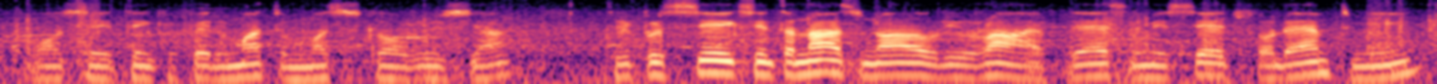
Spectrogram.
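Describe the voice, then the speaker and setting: A man's medium-pitched voice at a fairly quick pace, with fairly even intonation, noticeable background noise and audible room echo. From Indonesia. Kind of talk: monologue to camera. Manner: halting.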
